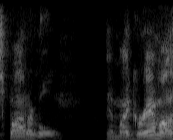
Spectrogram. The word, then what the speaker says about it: Sponaugle: It's pronounced Sponaugle, I think. Sponaugle, yeah. It wasn't here at the start when we covered that. But thanks for stopping by, my man. Yeah, but see, I say Sponaugle, but my dad says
